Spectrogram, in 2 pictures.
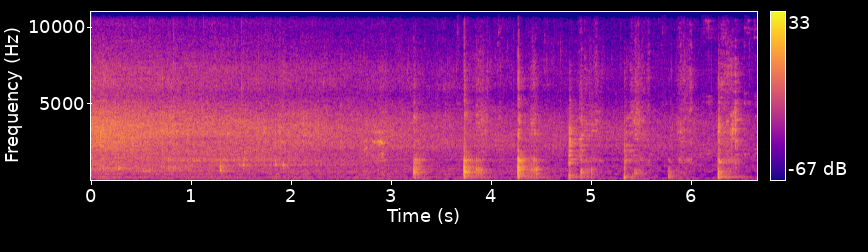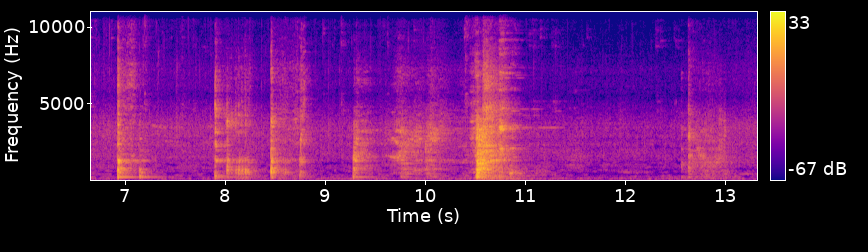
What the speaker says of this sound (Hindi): अब इसे धीरे धीरे चलाते चलाते इसे पका लेंगे।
